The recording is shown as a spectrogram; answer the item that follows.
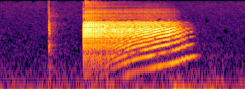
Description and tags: door open quick
open, door, foley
